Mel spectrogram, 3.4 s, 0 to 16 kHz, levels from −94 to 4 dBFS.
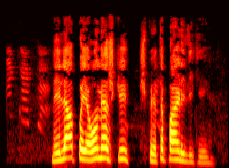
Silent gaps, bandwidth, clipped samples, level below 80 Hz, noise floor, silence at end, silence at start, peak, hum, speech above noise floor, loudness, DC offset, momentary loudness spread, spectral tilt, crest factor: none; 11 kHz; under 0.1%; -74 dBFS; -50 dBFS; 0.35 s; 0.8 s; -2 dBFS; none; 32 dB; -18 LUFS; under 0.1%; 14 LU; -5 dB/octave; 18 dB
